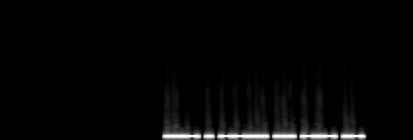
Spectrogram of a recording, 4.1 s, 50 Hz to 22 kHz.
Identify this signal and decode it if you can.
Morse code, heard as a keyed tone, about 36 wpm, 700 Hz. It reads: VE7SKA
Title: DXCC-100 Call Signs - 6 Characters - 35wpm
